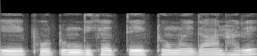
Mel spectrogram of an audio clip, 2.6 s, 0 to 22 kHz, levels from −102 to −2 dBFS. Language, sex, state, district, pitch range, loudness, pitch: Chhattisgarhi, male, Chhattisgarh, Rajnandgaon, 130-140 Hz, -15 LUFS, 135 Hz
